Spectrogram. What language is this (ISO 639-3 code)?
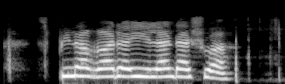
pus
